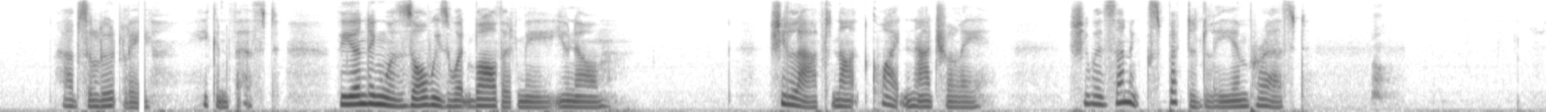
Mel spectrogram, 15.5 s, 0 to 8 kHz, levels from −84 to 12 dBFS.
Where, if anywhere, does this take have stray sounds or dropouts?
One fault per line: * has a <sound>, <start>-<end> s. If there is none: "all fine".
* has a dropout, 1.4-1.5 s
* has a bark, 13.7-14.0 s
